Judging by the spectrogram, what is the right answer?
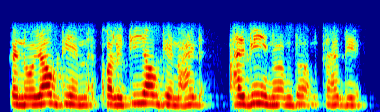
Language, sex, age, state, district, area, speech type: Manipuri, male, 45-60, Manipur, Thoubal, rural, conversation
